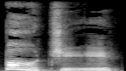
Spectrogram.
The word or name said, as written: bao4zhi3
